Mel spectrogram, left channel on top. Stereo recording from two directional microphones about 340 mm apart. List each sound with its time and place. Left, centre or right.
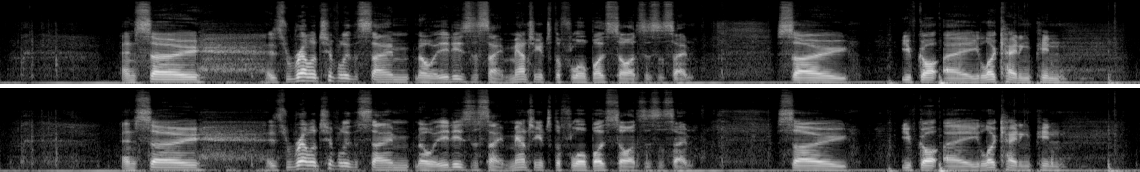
1.2 s speech: centre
